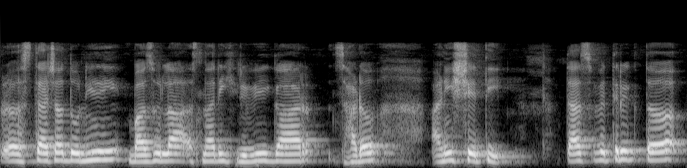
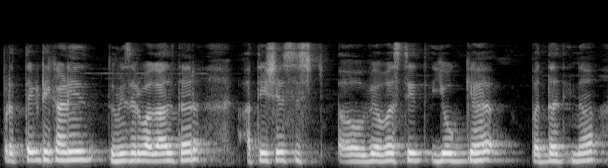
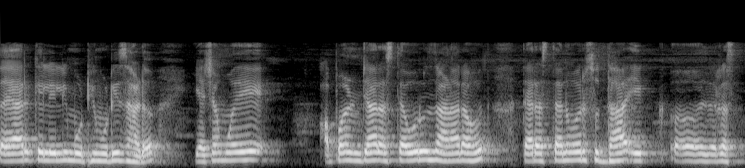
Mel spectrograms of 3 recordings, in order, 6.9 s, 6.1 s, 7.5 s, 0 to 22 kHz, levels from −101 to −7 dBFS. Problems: background sounds at intervals, background conversations at intervals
